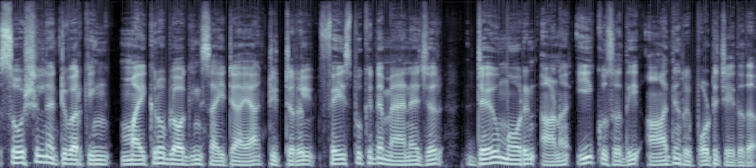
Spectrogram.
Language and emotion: Malayalam, neutral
